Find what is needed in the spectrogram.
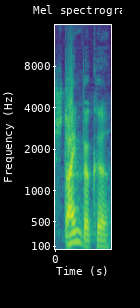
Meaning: nominative/accusative/genitive plural of Steinbock
- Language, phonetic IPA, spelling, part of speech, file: German, [ˈʃtaɪ̯nˌbœkə], Steinböcke, noun, De-Steinböcke.ogg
